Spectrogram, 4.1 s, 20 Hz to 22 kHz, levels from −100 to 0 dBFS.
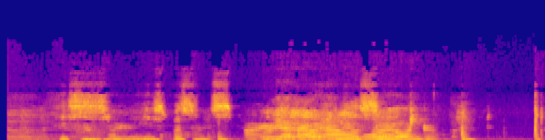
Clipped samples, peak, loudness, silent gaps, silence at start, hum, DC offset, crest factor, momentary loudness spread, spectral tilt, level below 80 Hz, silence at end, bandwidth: under 0.1%; 0 dBFS; -15 LUFS; none; 0.05 s; none; under 0.1%; 16 dB; 14 LU; -2 dB/octave; -60 dBFS; 0 s; 12 kHz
